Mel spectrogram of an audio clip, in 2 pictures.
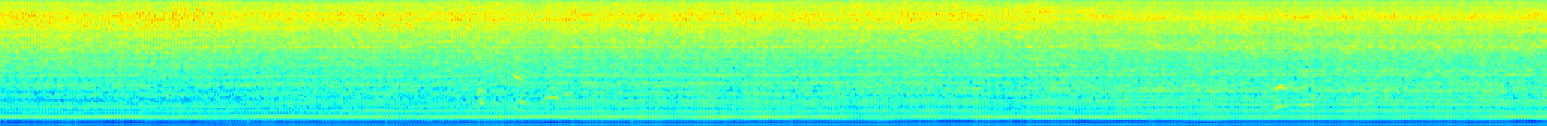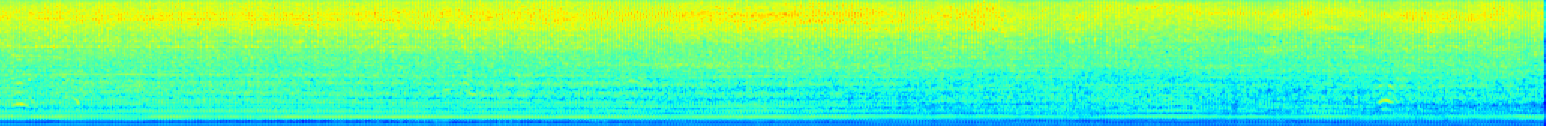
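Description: Small petrol engine of a portable generator, fitted with a Thunderstorm tube, running steadily at constant speed with an even drone.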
